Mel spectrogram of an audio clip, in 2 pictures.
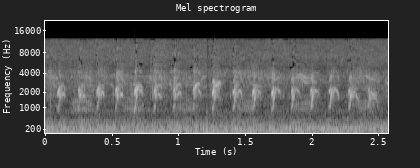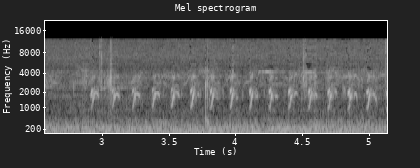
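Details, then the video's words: Four young Eurasian bitterns in a Latvian reedbed nest at Lake Engure, fed by the female in mid-May; rapid series of sharp ticking begging notes, pausing briefly midway, then resuming steadily over faint background hum. "Latvian Bittern~Breakfast for the four chicks~"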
